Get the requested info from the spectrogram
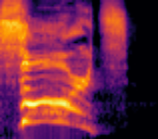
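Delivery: exaggerated, high, loud mocking shout.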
